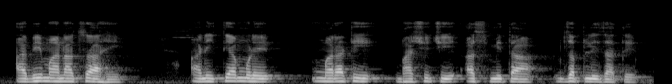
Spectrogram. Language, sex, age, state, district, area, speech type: Marathi, male, 45-60, Maharashtra, Nashik, rural, spontaneous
